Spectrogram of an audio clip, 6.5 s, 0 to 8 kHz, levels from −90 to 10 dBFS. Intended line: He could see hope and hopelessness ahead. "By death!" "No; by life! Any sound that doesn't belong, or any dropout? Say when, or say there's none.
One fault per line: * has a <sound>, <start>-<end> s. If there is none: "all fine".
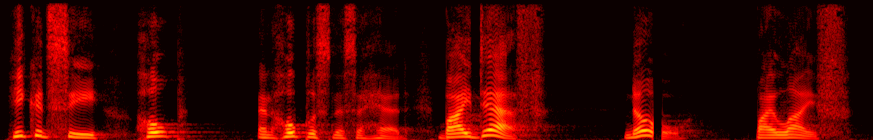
* has a dropout, 4.9-5.0 s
